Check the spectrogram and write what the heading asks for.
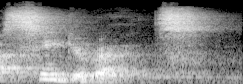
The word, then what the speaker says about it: cigarettes: So, in this word, the stress syllable is red. So you pronounce cigarettes.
